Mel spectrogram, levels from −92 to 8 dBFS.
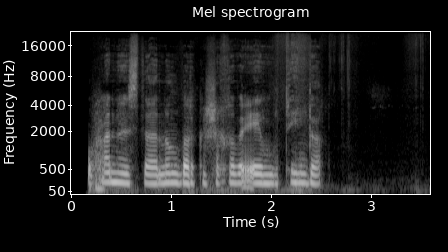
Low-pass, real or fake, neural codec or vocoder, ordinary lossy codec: none; fake; codec, 44.1 kHz, 1.7 kbps, Pupu-Codec; none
